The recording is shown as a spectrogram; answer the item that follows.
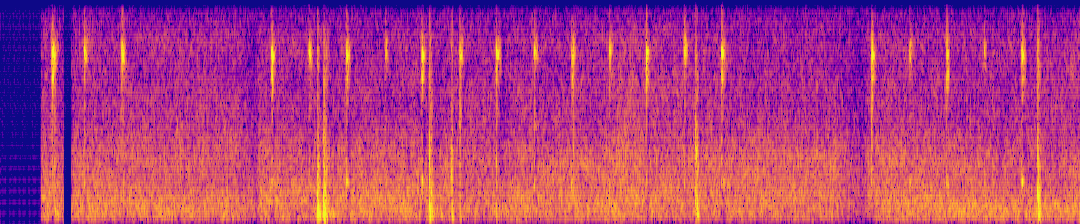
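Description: A car's turn signal ticks in a regular rhythm while the car is being driven during a call. Many faint, crisp clicks sit over a low, steady background hum.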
